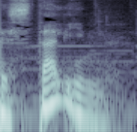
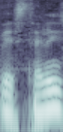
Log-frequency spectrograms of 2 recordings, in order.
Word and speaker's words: Stalin: Y descubrió desde los 90 varios de los enterramientos de numerosas víctimas de la dictadura de, no se dice Joseph Stalin, sino Joseph Stalin.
